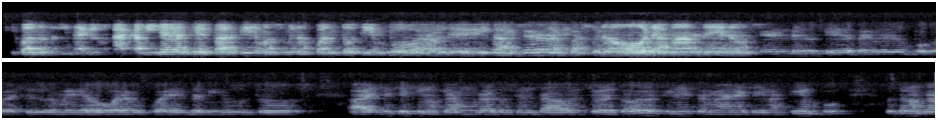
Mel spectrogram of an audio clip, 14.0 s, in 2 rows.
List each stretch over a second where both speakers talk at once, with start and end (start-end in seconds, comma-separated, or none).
2.8-5.7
